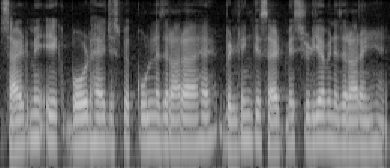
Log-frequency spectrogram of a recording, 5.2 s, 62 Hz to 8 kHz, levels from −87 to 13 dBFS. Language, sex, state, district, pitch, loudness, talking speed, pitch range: Hindi, male, Bihar, Gaya, 135 Hz, -18 LUFS, 240 wpm, 125-140 Hz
